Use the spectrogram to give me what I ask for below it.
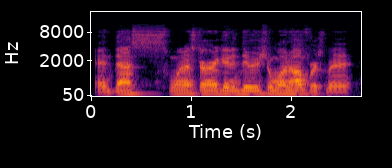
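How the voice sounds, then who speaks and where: A man from Puerto Rico in his thirties talks through his career as an interview guest. His voice stays flat and level, and he speaks in an easygoing, unhurried way. His pitch sits in a middle register. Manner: laid-back, relaxed storytelling with fillers. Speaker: guest, pro basketball player. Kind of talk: casual interview chat.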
